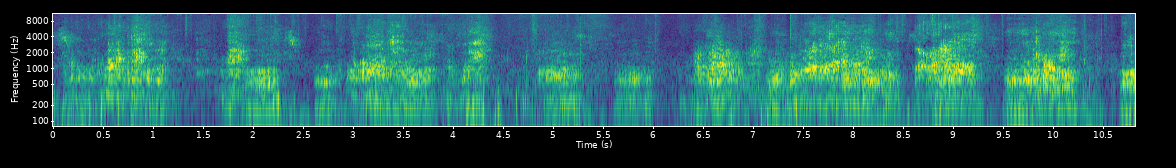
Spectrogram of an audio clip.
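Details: Garden play among Staffordshire Bull Terriers destroying their first Christmas ball; irregular growl-barks about once a second, rasping and rising in bursts, with pauses and background scuffling.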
